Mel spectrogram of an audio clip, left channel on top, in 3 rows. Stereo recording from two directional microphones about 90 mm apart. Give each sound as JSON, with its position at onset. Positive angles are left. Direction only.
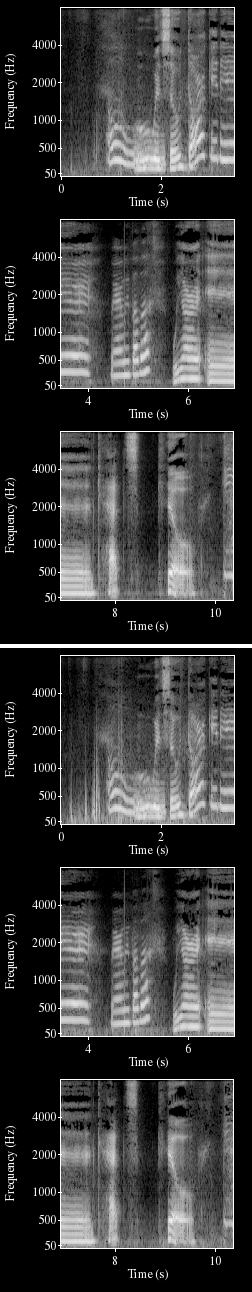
{"t": 0.8, "sound": "a sound", "side_deg": -10}
{"t": 1.6, "sound": "speech", "side_deg": 30}
{"t": 4.5, "sound": "speech", "side_deg": -5}
{"t": 5.3, "sound": "speech", "side_deg": 35}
